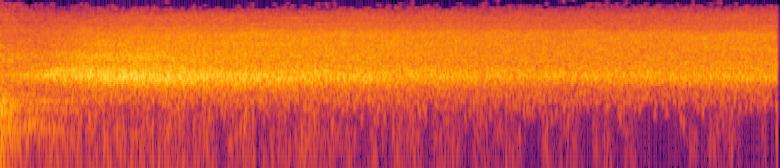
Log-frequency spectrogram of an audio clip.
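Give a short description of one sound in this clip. A huge crowd cheers and roars in a large arena.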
